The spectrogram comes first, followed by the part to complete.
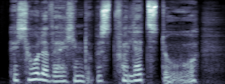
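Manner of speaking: ordinary talk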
